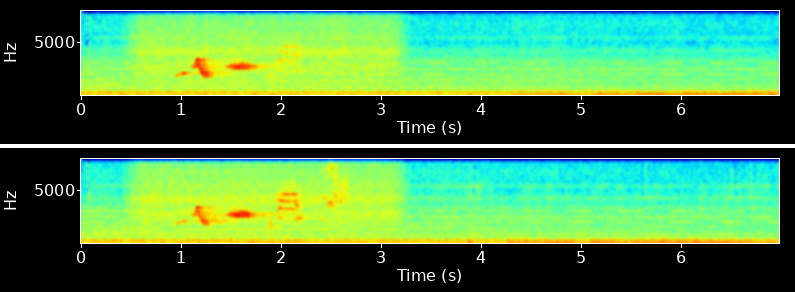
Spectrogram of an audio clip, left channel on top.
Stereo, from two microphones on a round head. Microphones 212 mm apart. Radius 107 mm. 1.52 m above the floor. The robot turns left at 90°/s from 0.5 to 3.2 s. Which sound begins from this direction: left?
A bird, at 0.9 s.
